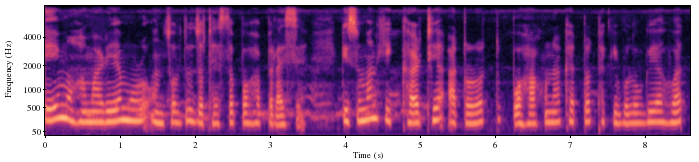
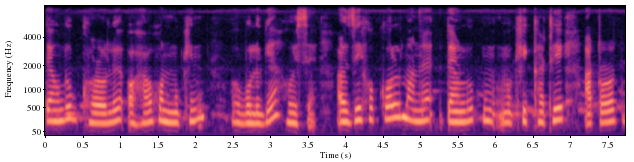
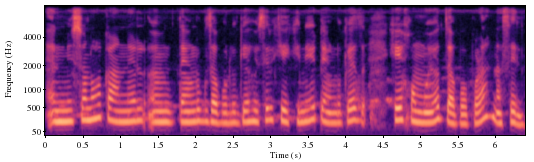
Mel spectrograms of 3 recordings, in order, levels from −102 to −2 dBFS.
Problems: none marked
